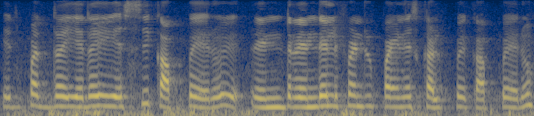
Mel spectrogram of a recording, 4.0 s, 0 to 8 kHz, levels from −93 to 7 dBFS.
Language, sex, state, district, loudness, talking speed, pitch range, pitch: Telugu, female, Andhra Pradesh, Visakhapatnam, -20 LUFS, 165 wpm, 245-265 Hz, 250 Hz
